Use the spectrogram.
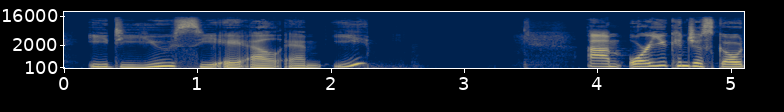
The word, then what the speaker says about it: educalme: And educalm, it's spelled EDUCALME.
